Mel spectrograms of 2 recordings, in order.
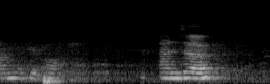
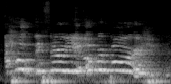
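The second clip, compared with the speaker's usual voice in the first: much higher, louder laughing shout; exasperated granny; 13 semitones higher, 11 dB louder than usual. Retold or imitated. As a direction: yell it back at him in despair. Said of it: "my granny went".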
